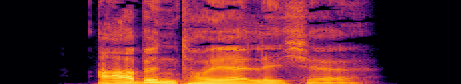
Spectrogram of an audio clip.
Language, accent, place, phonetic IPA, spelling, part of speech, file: German, Germany, Berlin, [ˈaːbn̩ˌtɔɪ̯ɐlɪçə], abenteuerliche, adjective, De-abenteuerliche.ogg
- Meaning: inflection of abenteuerlich: 1. strong/mixed nominative/accusative feminine singular 2. strong nominative/accusative plural 3. weak nominative all-gender singular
